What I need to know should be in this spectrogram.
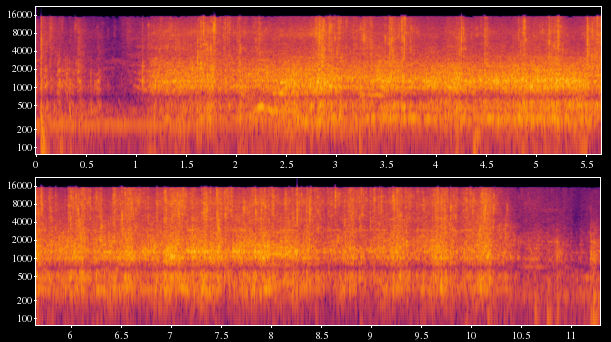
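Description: An electric stick blender whirs as it mixes a thick liquid.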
